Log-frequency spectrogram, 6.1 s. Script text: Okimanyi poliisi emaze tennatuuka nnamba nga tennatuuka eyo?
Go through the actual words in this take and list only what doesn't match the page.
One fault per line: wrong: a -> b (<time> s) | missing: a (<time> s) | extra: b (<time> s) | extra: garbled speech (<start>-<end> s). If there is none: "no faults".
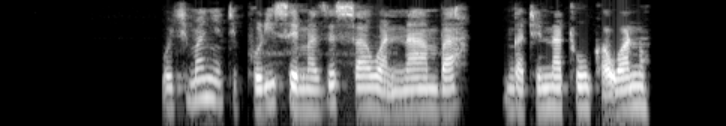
extra: nti (1.9 s)
wrong: tennatuuka -> essaawa (2.8 s)
wrong: eyo -> wano (5.1 s)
